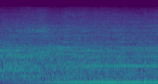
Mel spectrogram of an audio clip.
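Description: Carrier central air conditioner's outdoor condensing unit running steadily, a low compressor hum under the rush of the condenser fan. The system has just been recharged to its target superheat and is running good.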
